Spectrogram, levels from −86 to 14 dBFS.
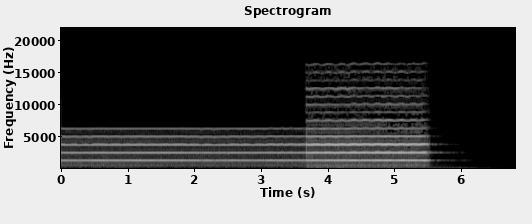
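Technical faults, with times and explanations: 0.00–3.68 s, input switched to a poorer device: the recording likely ran through a lesser input, so the music sounds dull, cut off above 6.3 kHz, about 10 dB quieter, with noise about 35 dB down, then clears without a gap.
0.56, 1.79, 3.32 and 5.53–5.55 s, compressed frames skipped: whole 23.2 ms frames never reached playback, so the music jumps ahead roughly 100, 100, 200 and 70 ms.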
